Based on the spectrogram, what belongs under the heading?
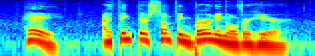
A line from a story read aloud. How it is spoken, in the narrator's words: I called out, my voice trembling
